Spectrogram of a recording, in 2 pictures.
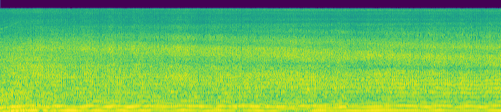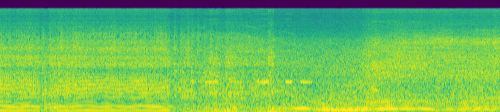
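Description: Diesel pickup truck engine held at high revs under full load as it drags a truck-pull sled, the pitch climbing at the start and then staying steady. About two-thirds of the way in the revs drop off as the pull ends, and a few short high beeps follow.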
